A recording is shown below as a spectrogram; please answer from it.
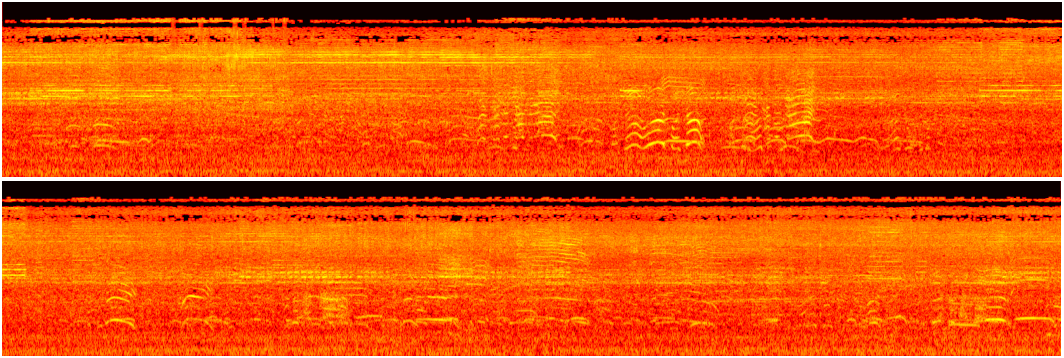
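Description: Steady drone of many motorcycle engines and wind rushing past the microphone while riding in a crowded convoy, with repeated short shouts and whoops from the riders throughout.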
